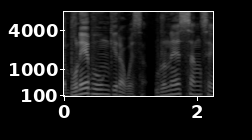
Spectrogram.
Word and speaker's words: Renaissance: 르네상스에 관한 이야기. 영어로 이제 레너상스라고 읽는데 르네상스 시대에는 굶주린 예술가라는 용어가 없었대요.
